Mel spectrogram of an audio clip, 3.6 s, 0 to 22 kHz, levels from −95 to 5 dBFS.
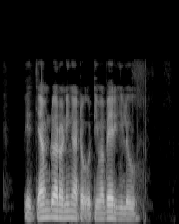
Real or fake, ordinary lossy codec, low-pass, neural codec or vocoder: real; none; 7.2 kHz; none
